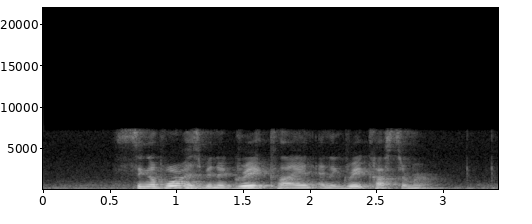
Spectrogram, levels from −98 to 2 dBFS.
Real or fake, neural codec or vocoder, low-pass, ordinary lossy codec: real; none; 7.2 kHz; none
